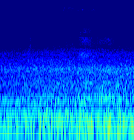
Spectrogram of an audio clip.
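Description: Steady low background noise with no distinct sound standing out.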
